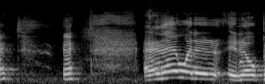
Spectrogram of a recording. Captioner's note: chuckles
